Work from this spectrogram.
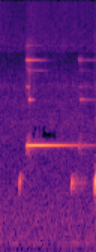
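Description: A mobile phone notification goes off nearby: a brief soft blip, then a bright sustained electronic tone with a couple of short pings at the end, with no talking over it.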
